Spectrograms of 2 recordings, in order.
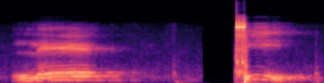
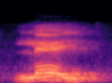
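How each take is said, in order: First: LE, I split in two, pause before the i; accented final i. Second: LEY as one syllable, gliding into the final y. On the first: Teacher showing a word with tilde, LE, I in two beats. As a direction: break LE, I apart, lifting the stressed i. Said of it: "tiene la tilde". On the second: Teacher showing a word without tilde, LEY in one syllable. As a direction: say LEY as a single unbroken syllable. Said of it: "No tengan la tilde". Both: Shown as a demonstration.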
